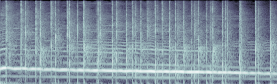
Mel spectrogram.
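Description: Audience clapping to welcome a guest, brisk and loud, with many quick sharp claps running steadily for a few seconds. A sustained mid-pitched tone sounds underneath, sliding slowly lower. No one speaks.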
